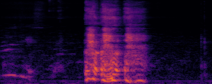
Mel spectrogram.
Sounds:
Throat clearing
